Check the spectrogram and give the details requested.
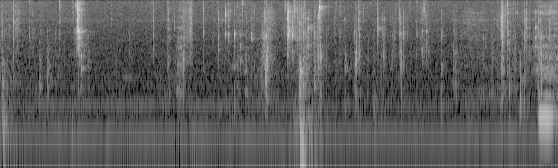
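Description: Close-miked chewing and biting of food, wet mouth sounds and small crunches, with a sharper knock about a second in and a louder thump near four seconds.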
